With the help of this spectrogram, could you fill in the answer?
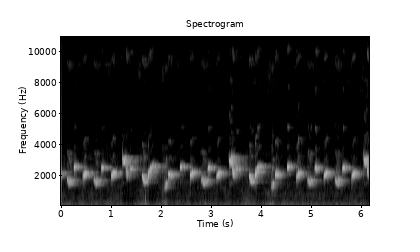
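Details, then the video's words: Yellow-vented Bulbul song used as a master recording to train other birds and stir them up: a steady, bubbly run of short whistled notes that rise and fall, linked in quick rolling phrases, with faint low room noise. "masteran burung Trucuk bikin emosi burung yang lain"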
